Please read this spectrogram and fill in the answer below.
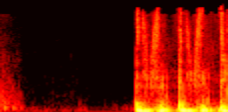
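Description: Near silence for over a second, then a hip-hop beat drops in with a heavy kick drum and turntable scratching.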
